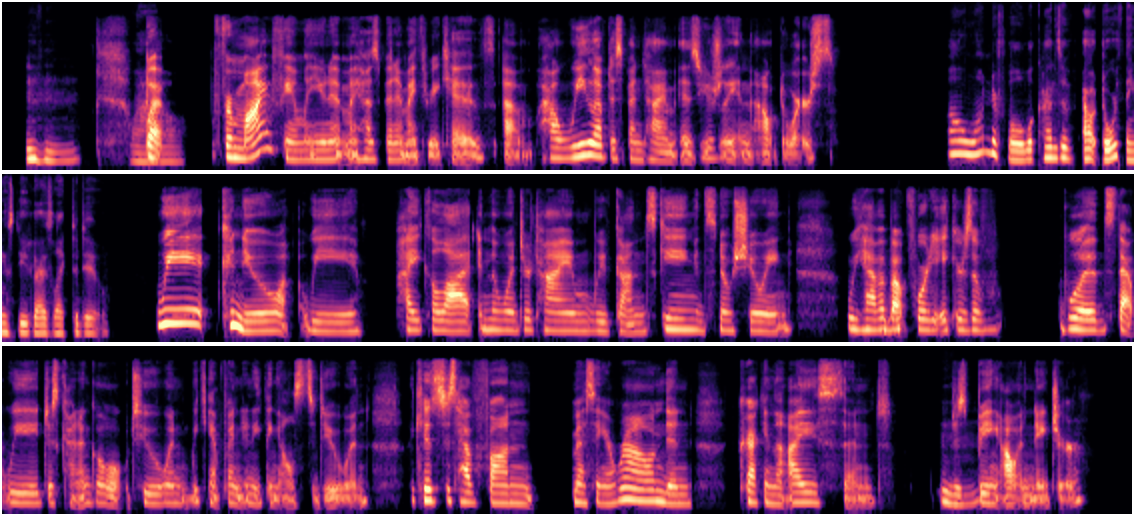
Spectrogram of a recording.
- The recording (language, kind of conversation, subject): English, unstructured, How do you usually spend time with your family?
- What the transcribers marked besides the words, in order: none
